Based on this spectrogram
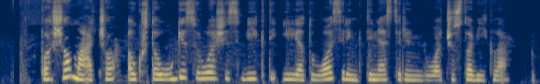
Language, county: Lithuanian, Vilnius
